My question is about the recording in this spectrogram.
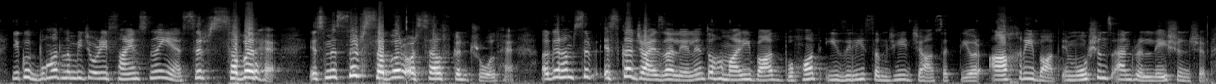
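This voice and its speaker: A woman explaining communication to parents, mixing in English terms and acting out example lines. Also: fairly high pitch.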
